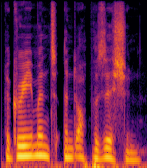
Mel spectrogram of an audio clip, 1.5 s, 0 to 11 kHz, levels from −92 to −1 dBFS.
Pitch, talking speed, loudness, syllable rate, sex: 135 Hz, 120 wpm, -17 LUFS, 6.1 syllables/s, male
